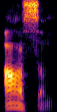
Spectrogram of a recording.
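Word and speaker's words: Asim: offensive tackle awesome Richards now they say he pronounce his name I kept saying I see him but they say pronounce his name awesome so I don't know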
